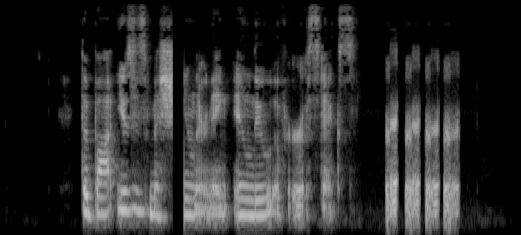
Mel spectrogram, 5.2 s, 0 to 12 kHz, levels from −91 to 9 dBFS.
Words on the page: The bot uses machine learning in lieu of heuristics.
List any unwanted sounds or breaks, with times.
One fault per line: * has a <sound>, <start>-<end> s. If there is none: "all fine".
* has a dropout, 1.7-1.8 s
* has a laugh, 3.9-4.6 s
